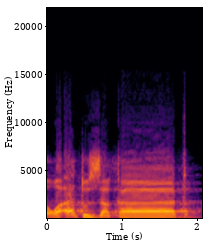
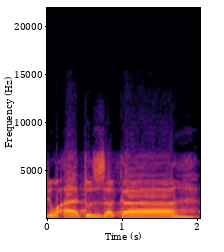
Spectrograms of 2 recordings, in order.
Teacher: Maka ketika dibaca sukun tak marbutah berubah menjadi ha. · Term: sukun aridi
